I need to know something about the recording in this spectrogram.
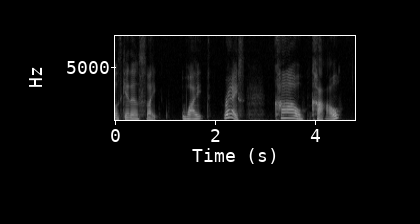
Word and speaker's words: ข้าวขาว: ข้ า ว ข า ว White rice. One is like higher than another. So ข้ า ว ข า ว means white rice.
